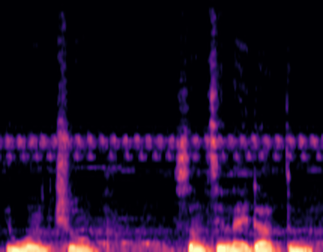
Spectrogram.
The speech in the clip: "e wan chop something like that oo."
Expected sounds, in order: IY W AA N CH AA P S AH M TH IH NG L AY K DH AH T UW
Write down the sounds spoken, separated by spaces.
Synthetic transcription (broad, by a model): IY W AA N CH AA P S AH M T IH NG L AY K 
